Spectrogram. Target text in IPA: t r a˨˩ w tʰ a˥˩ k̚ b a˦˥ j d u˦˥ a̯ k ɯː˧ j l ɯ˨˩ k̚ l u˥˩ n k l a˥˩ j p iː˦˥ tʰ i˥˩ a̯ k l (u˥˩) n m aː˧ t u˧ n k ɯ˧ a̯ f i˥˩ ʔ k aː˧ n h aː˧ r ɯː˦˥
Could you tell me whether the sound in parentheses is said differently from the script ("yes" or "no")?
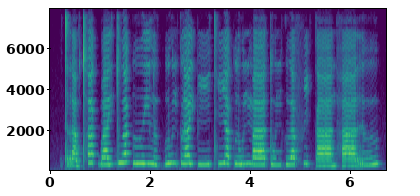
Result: yes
